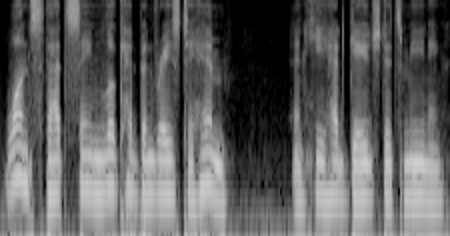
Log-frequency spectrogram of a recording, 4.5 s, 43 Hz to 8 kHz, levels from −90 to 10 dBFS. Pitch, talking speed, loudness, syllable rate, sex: 115 Hz, 200 wpm, -19 LUFS, 4.8 syllables/s, male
